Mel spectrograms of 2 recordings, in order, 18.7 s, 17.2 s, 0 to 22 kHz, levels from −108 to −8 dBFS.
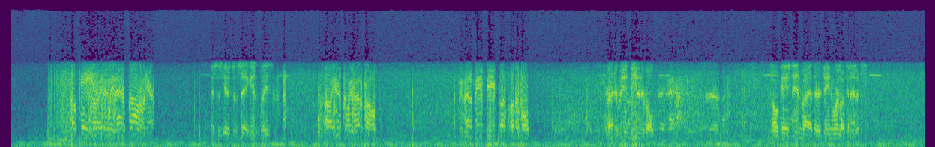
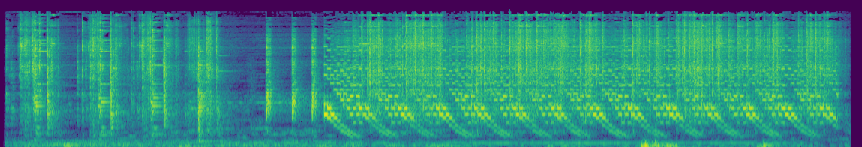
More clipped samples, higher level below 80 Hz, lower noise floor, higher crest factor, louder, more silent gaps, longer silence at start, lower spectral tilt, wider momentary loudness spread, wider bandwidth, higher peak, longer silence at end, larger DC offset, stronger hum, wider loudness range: neither; about the same, -40 dBFS vs -40 dBFS; about the same, -44 dBFS vs -46 dBFS; about the same, 18 dB vs 20 dB; second, -22 LUFS vs -18 LUFS; neither; about the same, 0.2 s vs 0.1 s; first, -5 dB/octave vs 2 dB/octave; first, 17 LU vs 8 LU; about the same, 16.5 kHz vs 16 kHz; second, -6 dBFS vs 0 dBFS; about the same, 0.25 s vs 0.35 s; neither; neither; about the same, 3 LU vs 5 LU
